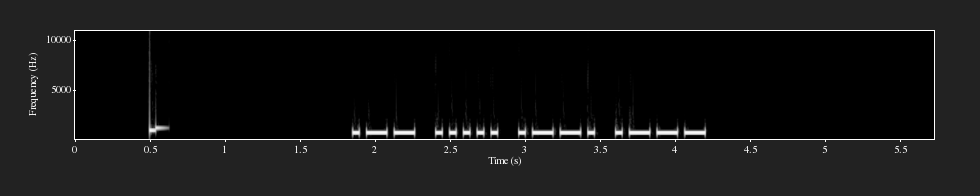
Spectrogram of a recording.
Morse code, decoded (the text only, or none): W5PJ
